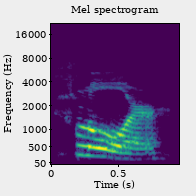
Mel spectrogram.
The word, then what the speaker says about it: floor: Tapi ada juga O-nya 2 bunyinya O. In the word floor, door.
